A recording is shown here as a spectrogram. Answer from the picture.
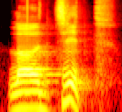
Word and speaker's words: legit: legit. 그리고 이 발음이 롱바울입니다. 숏바울이가 아니고. 그래서 길게 발음을 해서 외워야 돼요.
